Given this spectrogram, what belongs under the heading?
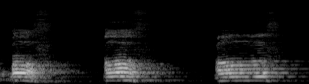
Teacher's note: এটা বলার সময় উপরের তালু, উপরের বলতে পারেন এখানে যে আলাজিবি আছে ওটার সাথে বা জিভের শেষ অংশ উপরের তালুর সঙ্গে লাগিয়ে উচ্চারিত হবে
